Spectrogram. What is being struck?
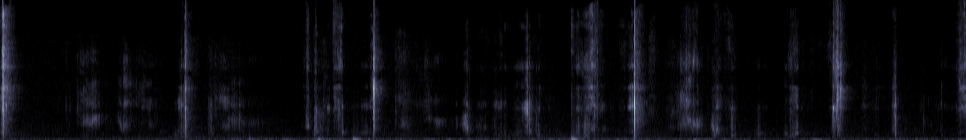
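Plastic poker-chip-style tokens.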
